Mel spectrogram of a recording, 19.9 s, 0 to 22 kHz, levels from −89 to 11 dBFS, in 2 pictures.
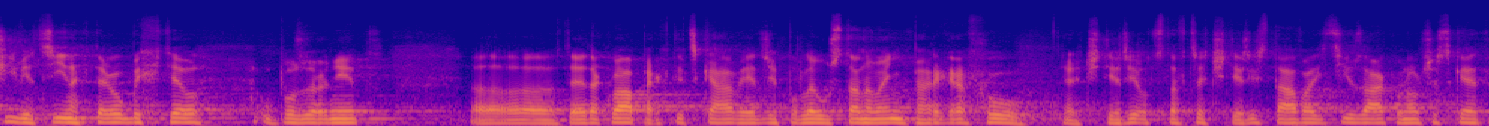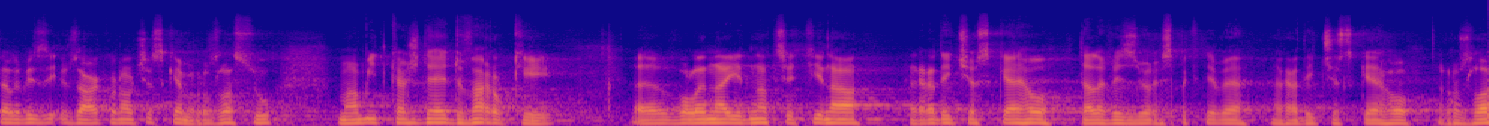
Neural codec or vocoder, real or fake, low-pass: autoencoder, 48 kHz, 128 numbers a frame, DAC-VAE, trained on Japanese speech; fake; 14.4 kHz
